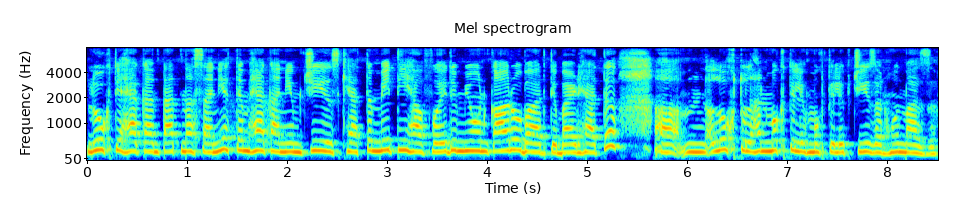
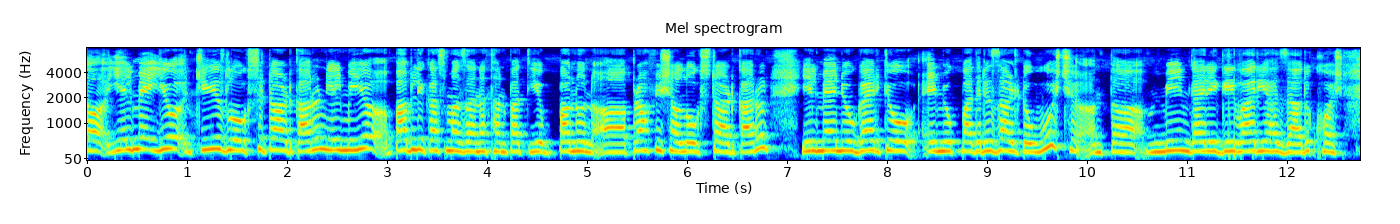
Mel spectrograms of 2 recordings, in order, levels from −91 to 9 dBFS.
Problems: none marked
